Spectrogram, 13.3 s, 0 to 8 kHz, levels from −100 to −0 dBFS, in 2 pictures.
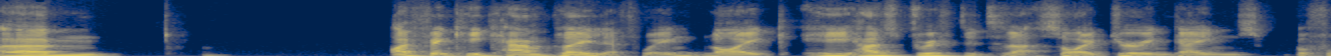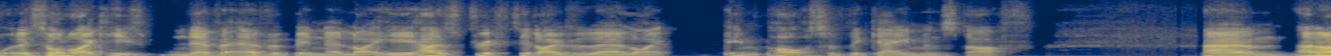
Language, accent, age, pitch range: English, British, 20-39, 105-125 Hz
